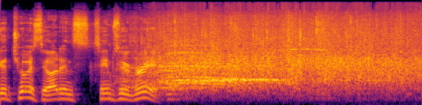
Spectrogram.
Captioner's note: cheers and applause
